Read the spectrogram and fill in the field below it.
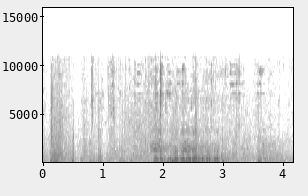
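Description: Horse hooves clip-clop on a town street in the video game Red Dead Redemption 2, with a few irregular, fairly quiet footfalls and faint movement noises, no talking.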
